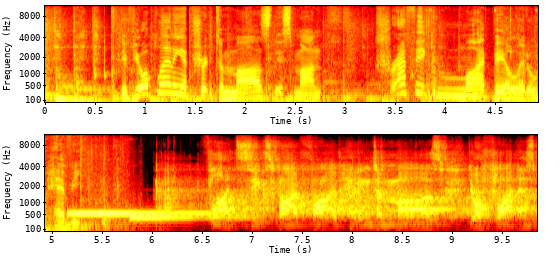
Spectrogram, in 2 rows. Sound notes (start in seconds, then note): 5.0 chiming over tannoy; 7.5 over tannoy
